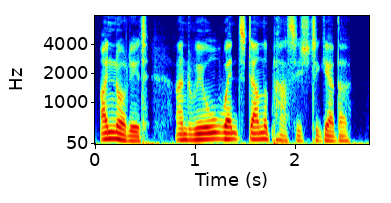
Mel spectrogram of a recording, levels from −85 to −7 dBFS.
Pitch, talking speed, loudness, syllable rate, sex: 125 Hz, 220 wpm, -16 LUFS, 6.7 syllables/s, male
